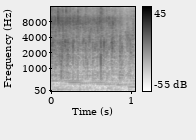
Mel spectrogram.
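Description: Shallots sizzle in hot cold-pressed groundnut oil with popped mustard seeds, a close, dense, continuous frying hiss with bubbly crackle and no voices.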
